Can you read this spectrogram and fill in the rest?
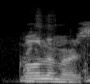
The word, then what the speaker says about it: gullimers: Gullimers, am I saying that right? – Yes.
